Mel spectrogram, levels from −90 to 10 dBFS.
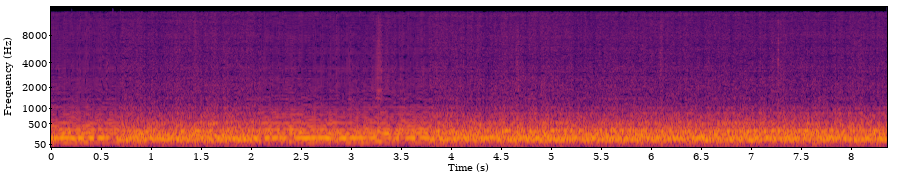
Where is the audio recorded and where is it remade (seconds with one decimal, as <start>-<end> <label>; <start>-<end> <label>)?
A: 0.0-0.7 remade; 0.7-2.1 recorded; 2.1-3.8 remade; 3.8-8.4 recorded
